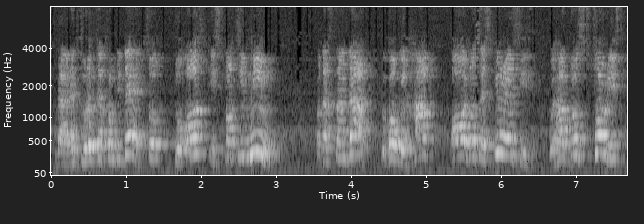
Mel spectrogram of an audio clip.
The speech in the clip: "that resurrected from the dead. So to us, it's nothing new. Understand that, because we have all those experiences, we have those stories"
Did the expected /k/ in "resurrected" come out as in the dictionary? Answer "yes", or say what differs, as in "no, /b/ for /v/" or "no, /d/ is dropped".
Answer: no, /k/ is dropped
